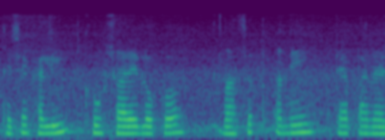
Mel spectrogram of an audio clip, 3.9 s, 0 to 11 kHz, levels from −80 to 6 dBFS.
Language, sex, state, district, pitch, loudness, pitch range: Marathi, male, Maharashtra, Pune, 175 Hz, -24 LUFS, 165-190 Hz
